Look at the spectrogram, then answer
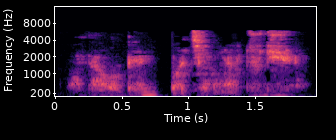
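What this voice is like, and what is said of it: Very quiet, hushed speech. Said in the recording (Chinese): “最好小声一点说 ... 我觉得太小声了”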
